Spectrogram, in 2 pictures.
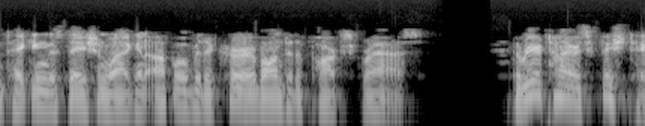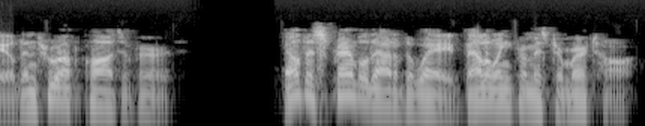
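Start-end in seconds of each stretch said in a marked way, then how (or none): none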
